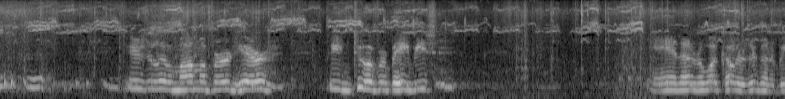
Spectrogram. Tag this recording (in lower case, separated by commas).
bird, speech, dove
